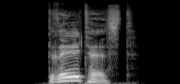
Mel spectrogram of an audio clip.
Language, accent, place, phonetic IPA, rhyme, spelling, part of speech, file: German, Germany, Berlin, [ˈdʁɪltəst], -ɪltəst, drilltest, verb, De-drilltest.ogg
- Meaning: inflection of drillen: 1. second-person singular preterite 2. second-person singular subjunctive II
